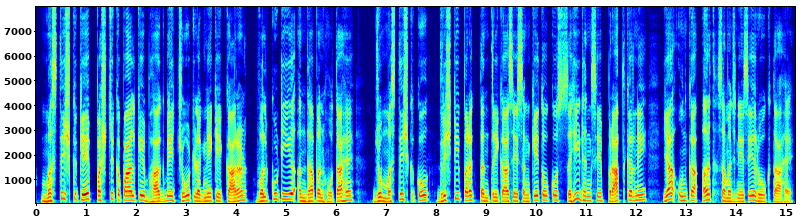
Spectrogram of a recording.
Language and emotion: Hindi, neutral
